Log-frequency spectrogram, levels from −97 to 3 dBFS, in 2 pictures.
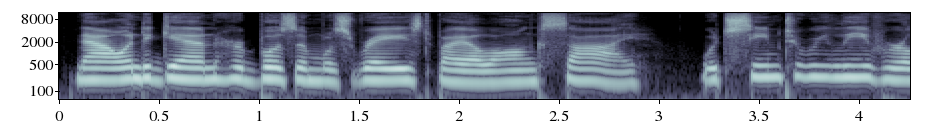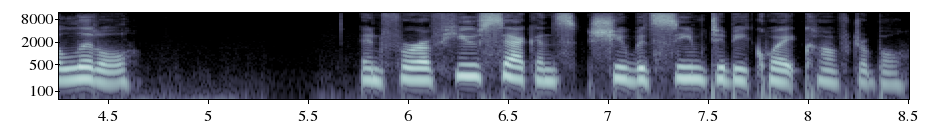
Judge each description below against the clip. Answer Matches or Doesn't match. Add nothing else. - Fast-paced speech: Matches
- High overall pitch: Matches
